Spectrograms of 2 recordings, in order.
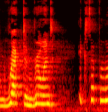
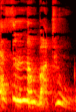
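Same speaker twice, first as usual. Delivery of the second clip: snarled, loud and high-pitched; 6 semitones higher, 7 dB louder than usual. The headmaster announces the next lesson to the beasts, snarling. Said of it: "the headmaster snarled".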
